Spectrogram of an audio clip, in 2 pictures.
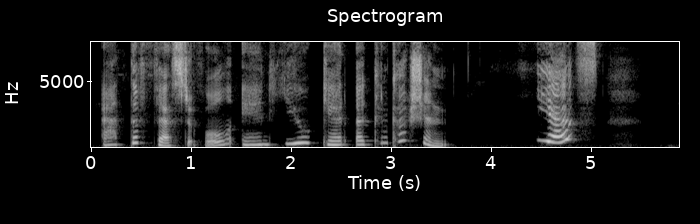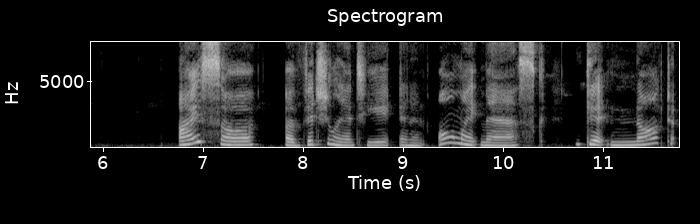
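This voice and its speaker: Woman doing a teen girl grilling her friend, high voice, slow, pointed, stern. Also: dark tone, full character voice. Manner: pointed, insistent. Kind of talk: fan fiction audio reading.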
